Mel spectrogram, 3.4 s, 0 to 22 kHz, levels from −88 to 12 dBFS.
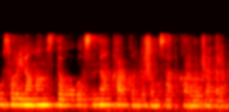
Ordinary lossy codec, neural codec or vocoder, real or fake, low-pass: none; codec, 16 kHz, 1.1 kbps, Voila-Tokenizer; fake; 7.2 kHz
